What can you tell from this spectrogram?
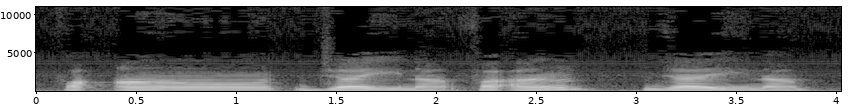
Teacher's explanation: نون ساکنہ ہے، اس کے بعد جیم ہے، یہاں گنہ کریں گے فَأَنْجَيْنَا فَأَنْجَيْنَا، اور یہاں پر ایک فا ہوگا، رائٹ.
